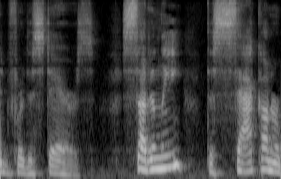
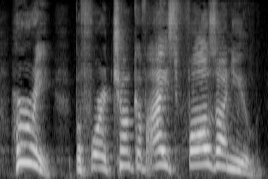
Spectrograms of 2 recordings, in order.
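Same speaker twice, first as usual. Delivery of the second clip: high, loud, urgent troll guard voice; 9 semitones higher, 8 dB louder than usual. Acted. Guard hurrying the children inside, loud and urgent. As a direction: hurry them in before the ice falls.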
